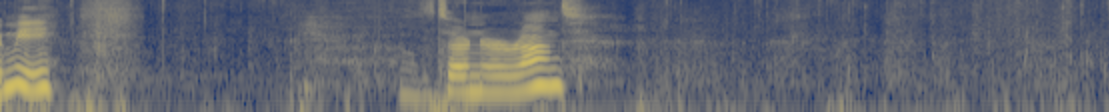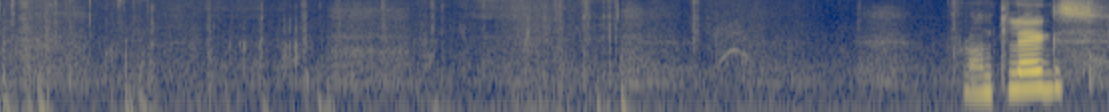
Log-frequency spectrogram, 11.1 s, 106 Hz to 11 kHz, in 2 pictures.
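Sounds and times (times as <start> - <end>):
horse hooves on sand: 0.0 - 9.5.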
